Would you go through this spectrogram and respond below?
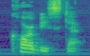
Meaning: One of a series of step-like projections at the top of a gable
- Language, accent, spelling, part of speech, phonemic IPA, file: English, US, corbie step, noun, /ˈkɔːɹbi ˌstɛp/, En-us-corbie step.ogg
